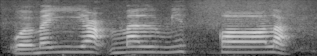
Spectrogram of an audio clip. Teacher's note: ada nun mati bertemu dengan ya, itu di situ ada idgham bigunah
